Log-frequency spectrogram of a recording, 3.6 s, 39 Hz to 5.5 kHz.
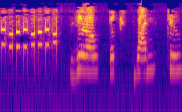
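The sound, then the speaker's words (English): Telephone touch tones dial a number: a rapid, evenly spaced run of loud, short beeps at the start, followed by a person talking. “Those were the touch tones. It dialed 0, 6, 1, 2, 3, 4, 5, 6, 7.”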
